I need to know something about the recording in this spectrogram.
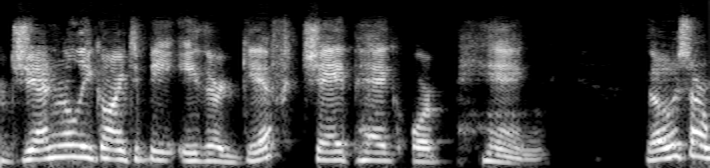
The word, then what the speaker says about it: GIF: standard formats now the gif stands for graphics interchange format sometimes it's pronounced jiff I usually say gif but some people say jiff it doesn't really matter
